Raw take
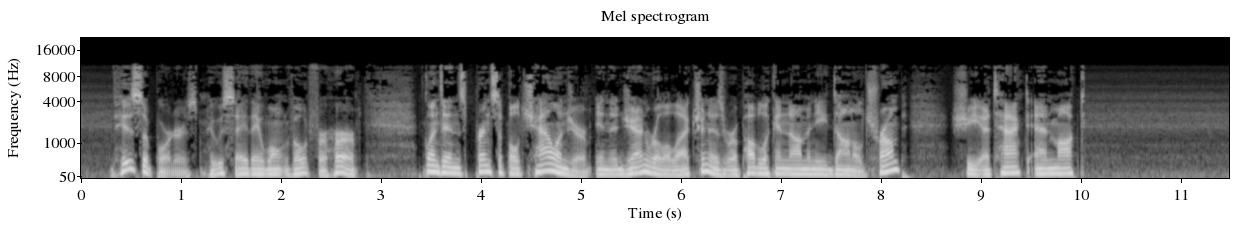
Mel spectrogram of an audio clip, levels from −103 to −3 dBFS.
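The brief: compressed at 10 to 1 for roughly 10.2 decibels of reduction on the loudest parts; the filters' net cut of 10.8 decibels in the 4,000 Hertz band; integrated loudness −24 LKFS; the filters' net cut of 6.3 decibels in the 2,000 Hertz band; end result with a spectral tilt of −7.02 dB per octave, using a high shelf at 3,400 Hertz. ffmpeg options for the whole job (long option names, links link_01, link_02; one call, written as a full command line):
ffmpeg -i in.wav -af "equalizer=frequency=2000:width_type=o:gain=-4.5,highshelf=frequency=3400:gain=-8,equalizer=frequency=4000:width_type=o:gain=-7,acompressor=threshold=-26dB:ratio=10,volume=8dB" out.wav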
